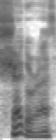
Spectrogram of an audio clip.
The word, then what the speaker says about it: Sheogorath: a way of representing Shaggorath, who at this time was also often pronounced shearath by the way.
